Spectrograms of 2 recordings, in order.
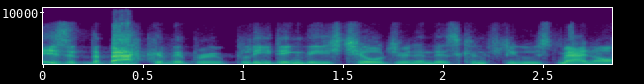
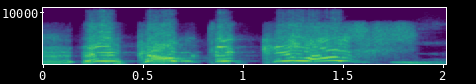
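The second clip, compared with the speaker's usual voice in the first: piercing, high, very loud panicked screech; 10 dB louder than usual. Game master voicing a woman in the town as the party arrives: woman screeching. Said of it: "You hear a woman screech".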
